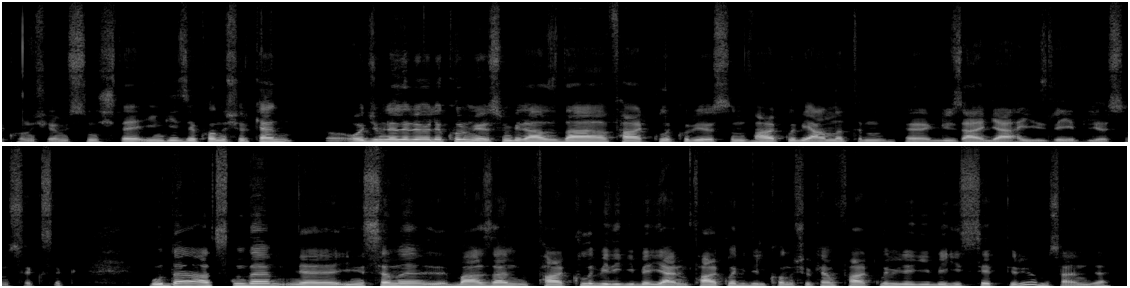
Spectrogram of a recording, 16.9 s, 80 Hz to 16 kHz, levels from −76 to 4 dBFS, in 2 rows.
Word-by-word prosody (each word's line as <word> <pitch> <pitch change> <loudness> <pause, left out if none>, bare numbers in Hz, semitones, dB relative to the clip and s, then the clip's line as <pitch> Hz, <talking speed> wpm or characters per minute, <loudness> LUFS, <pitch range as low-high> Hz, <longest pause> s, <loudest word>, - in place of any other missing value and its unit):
konuşuyormuşsun. 95 +1 -10
İşte, 125 -3 -2
İngilizce 140 +5 -2
konuşurken 160 - 0 0.2
o 160 0 -1
cümleleri 185 +2 +4
öyle 190 0 +2
kurmuyorsun. 145 - 0
Biraz 150 -1 +3
daha 155 0 +5
farklı 145 -1 -1
kuruyorsun, 115 -2 -4
farklı 130 +4 0
bir 140 - +1
anlatım, 120 +4 -4
eee, 105 -1 -3
güzergâhı 95 -1 -1
izleyebiliyorsun 90 0 -10
sık 90 - -14
sık. - - -15 0.5
Bu 170 - +3
da 215 - +5
aslında, 195 +4 +3
ımm, 180 -6 -5
eee, 155 +1 +3
insanı, 175 +5 +2
ııı, 180 -6 -1
bazen 165 +1 +3
farklı 140 +7 +2
biri 165 -1 +1
gibi, 155 -2 -1
yani, 100 -7 +3
farklı 120 +11 +2
bir 180 - -7
dil 170 -1 -5
konuşurken 165 +1 -5
farklı 140 +3 0
biri 160 -4 -1
gibi 140 -1 -4
hissettiriyor 140 - -4
mu 175 -7 -7
sence? 95 +10 -6
145 Hz, 150 wpm, -25 LUFS, 120-170 Hz, 0.5 s, daha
